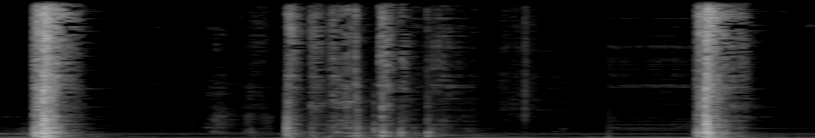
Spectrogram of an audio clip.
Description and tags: Toaster is ready
The toaster has toasted some bread!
